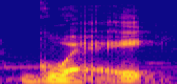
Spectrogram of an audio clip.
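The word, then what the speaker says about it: 鬼: because that character, which in Mandarin Chinese is pronounced Gui, originally meant ghost.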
